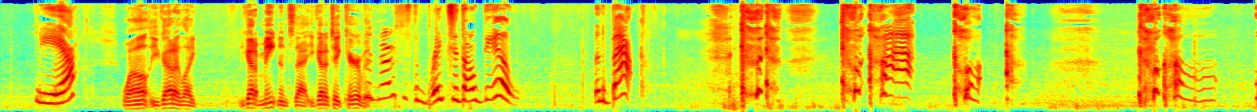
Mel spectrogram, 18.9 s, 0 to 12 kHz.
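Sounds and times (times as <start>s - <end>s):
speech: 0.5s - 3.0s, 3.6s - 7.8s, 8.9s - 9.7s
strained wheezing intake of breath: 10.2s - 11.1s, 11.7s - 12.3s, 15.7s - 16.6s
person coughing hard: 11.1s - 11.8s, 12.6s - 13.4s, 14.3s - 15.4s, 17.1s - 17.9s.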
